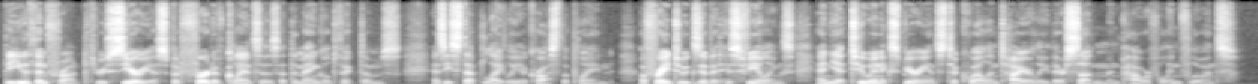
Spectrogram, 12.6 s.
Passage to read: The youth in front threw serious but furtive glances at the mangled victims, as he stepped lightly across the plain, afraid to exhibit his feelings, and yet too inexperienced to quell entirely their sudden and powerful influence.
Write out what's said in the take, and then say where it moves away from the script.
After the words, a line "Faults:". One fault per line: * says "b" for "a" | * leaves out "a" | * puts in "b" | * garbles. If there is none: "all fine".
The youth in front threw serious but furtive glances at the mangled victims, as he stepped lightly across the plain, afraid to exhibit his feelings, and yet too inexperienced to quell entirely their sudden and powerful influence.
Faults:
all fine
